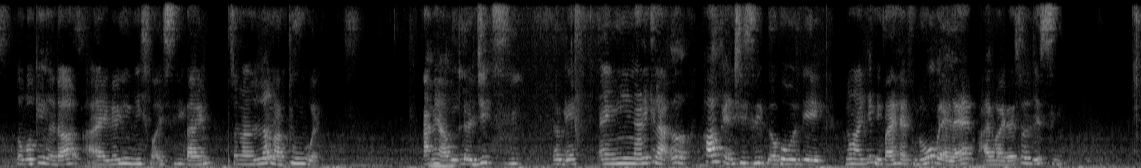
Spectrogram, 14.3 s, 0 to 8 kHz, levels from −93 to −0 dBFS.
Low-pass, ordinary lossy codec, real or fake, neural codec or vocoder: none; none; fake; codec, 16 kHz, 4 kbps, X-Codec, HuBERT features, trained on general audio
